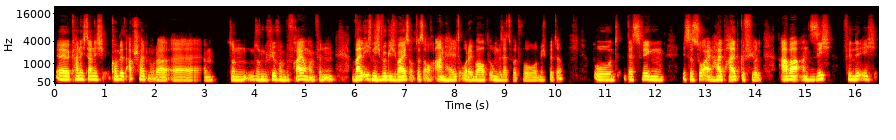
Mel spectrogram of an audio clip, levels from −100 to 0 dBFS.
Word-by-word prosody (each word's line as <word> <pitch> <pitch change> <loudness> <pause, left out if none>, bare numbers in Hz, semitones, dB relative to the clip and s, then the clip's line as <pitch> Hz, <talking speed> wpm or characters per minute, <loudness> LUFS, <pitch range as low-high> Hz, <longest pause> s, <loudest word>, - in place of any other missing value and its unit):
äh, 135 -2 +4
kann 135 +2 0
ich 140 - -1
da 135 -1 +4
nicht 135 -1 -3
komplett 135 0 +1
abschalten 145 0 -1
oder, 110 -4 -3
ähm, 110 +3 -9 0.2
so 125 - -4
'n 120 +2 -4
so 125 - -4
'n 120 0 -2
Gefühl 125 +3 0
von 125 -3 -4
Befreiung 125 +3 +3
empfinden, 125 +2 -5 0.3
weil 130 +2 +6
ich 150 -1 +1
nicht 125 -3 +2
wirklich 125 -1 +2
weiß, 125 +1 +6
ob - - -8
das 125 -1 -3
auch - - -6
anhält 120 0 0
oder 120 -1 -2
überhaupt 115 0 -1
umgesetzt 110 -3 -5
wird, 105 - -11
worum 105 +1 -7
ich 115 +1 -11
bitte. 110 +10 -6 0.6
Und 120 -1 -2
deswegen 125 -2 -1 0.3
ist 135 -1 -5
es 125 -2 -1
so 140 +1 +1
ein 120 -2 +1
halb 125 0 +3
halb 125 +1 +4
Gefühl, 115 -5 -6 0.3
aber 130 0 +7
an 125 -1 -3
sich 140 +5 -1 0.2
finde 130 0 -1
ich 135 -2 -6
125 Hz, 170 wpm, -23 LUFS, 115-130 Hz, 0.6 s, aber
